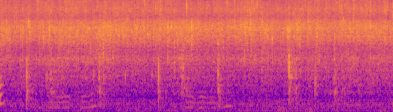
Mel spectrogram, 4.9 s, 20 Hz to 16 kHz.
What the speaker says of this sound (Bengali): এবার আলুগুলোকে 2 মিনিটের মতো একটু হালকা করে ভেজে নেব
